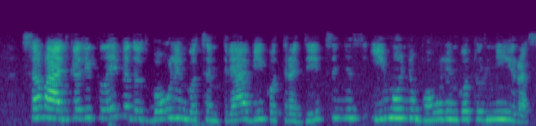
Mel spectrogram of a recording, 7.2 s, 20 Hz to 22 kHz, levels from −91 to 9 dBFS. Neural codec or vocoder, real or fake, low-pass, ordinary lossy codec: none; real; 7.2 kHz; AAC, 48 kbps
